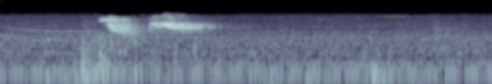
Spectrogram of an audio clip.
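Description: Two short, high-pitched chirps, like a small bird calling, about half a second apart, over a steady low hum.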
